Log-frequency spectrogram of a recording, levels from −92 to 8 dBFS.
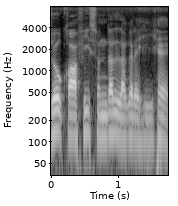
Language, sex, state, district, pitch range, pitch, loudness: Hindi, male, Bihar, Gaya, 110-130 Hz, 115 Hz, -18 LUFS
